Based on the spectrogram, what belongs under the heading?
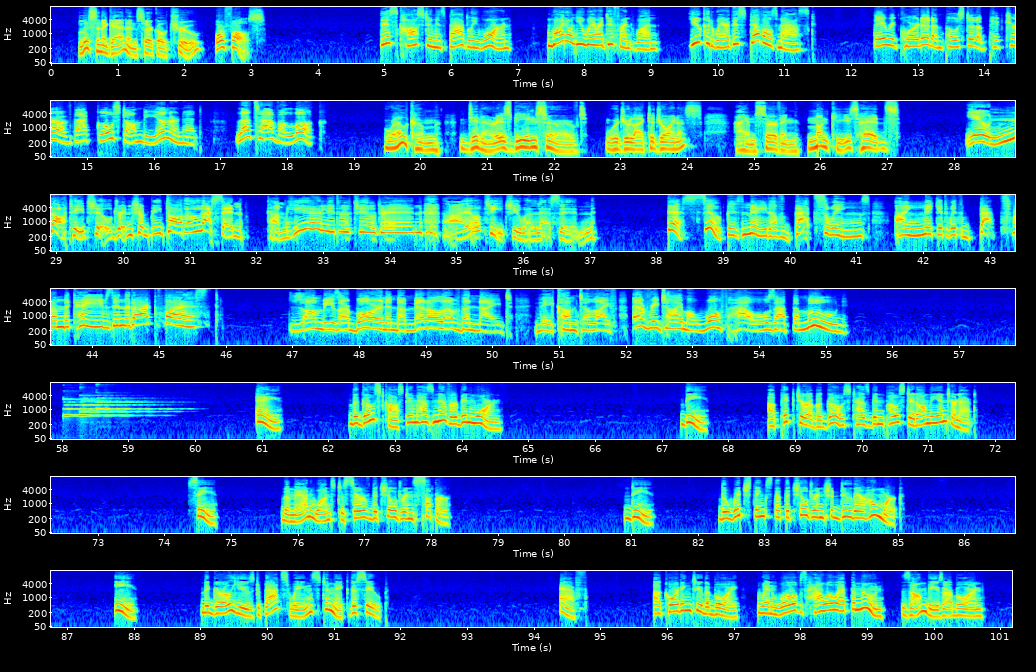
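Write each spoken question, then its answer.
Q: The ghost costume has never been worn.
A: False

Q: A picture of a ghost has been posted on the internet.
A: True

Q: The witch thinks that the children should do their homework.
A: False

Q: According to the boy, when wolves howl at the moon, zombies are born.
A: False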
